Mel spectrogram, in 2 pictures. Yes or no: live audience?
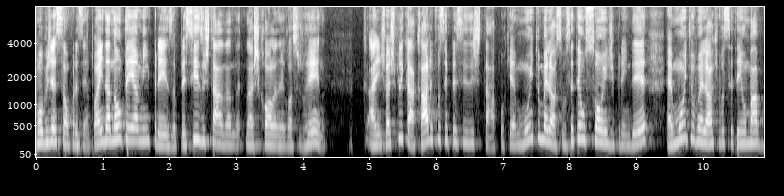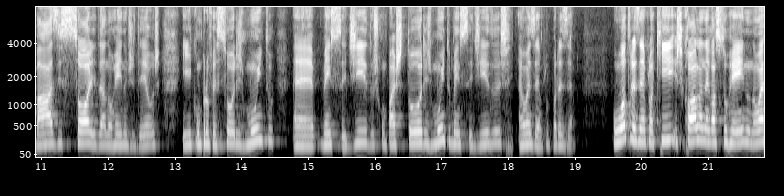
yes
